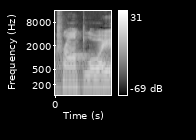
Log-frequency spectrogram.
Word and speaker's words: trompe l'oeil: So the whole premise of this is actually what's called trompe l'oeil. And that's how you pronounce that weirdly spelled word there, trompe l'oeil. It's a French term.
